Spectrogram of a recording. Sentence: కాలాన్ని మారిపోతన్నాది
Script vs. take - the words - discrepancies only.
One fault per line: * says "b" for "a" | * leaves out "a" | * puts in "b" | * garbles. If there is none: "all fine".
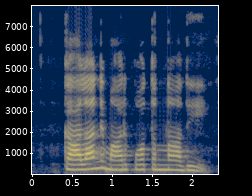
all fine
